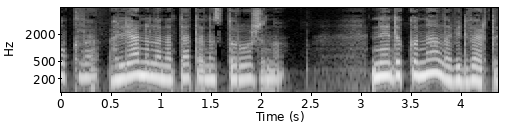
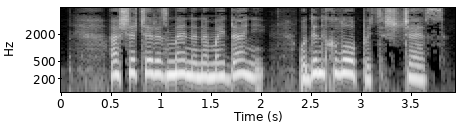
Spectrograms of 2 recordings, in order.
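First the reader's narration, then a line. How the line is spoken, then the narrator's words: Sudden sobbing addition. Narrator (Ukrainian): додала раптом, схлипнула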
